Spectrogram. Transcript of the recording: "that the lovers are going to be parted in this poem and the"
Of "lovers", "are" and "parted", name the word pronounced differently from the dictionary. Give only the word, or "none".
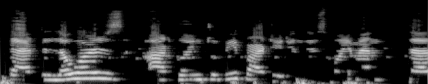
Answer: lovers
